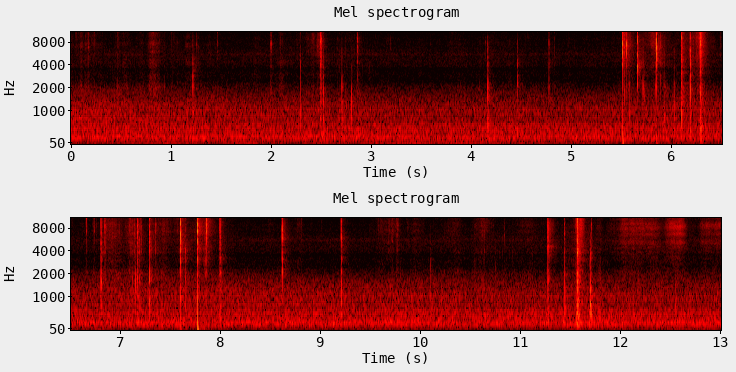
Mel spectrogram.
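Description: A plastic wrapper crinkles and rustles between fingers.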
